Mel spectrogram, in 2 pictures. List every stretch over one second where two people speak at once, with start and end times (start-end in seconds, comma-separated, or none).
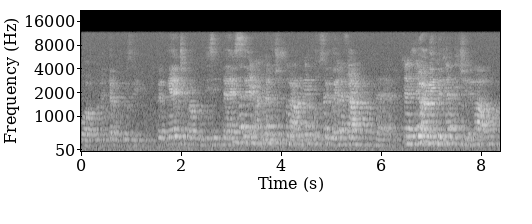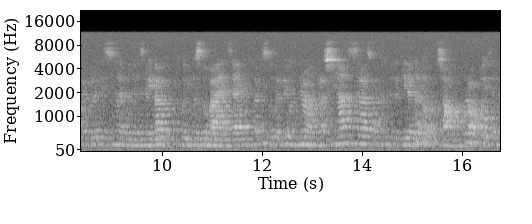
3.0-5.5, 6.4-7.8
